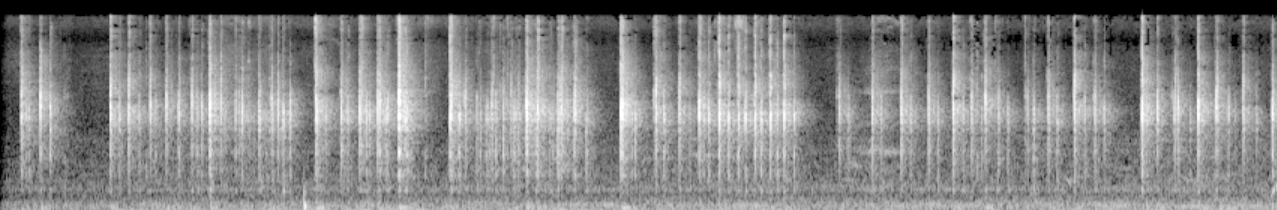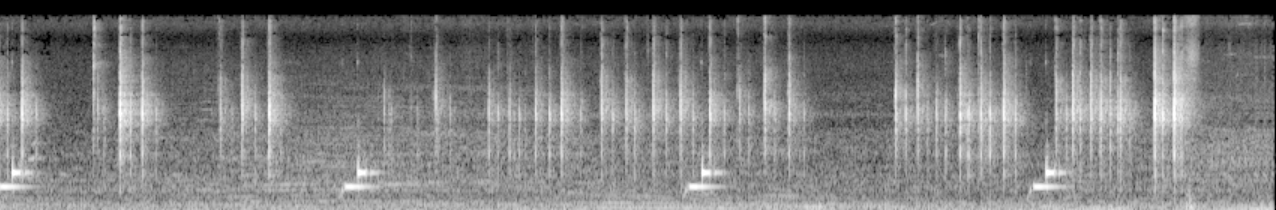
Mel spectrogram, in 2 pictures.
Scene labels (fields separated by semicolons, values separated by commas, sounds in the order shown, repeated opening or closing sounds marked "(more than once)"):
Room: living room; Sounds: keyboard typing, phone ringing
